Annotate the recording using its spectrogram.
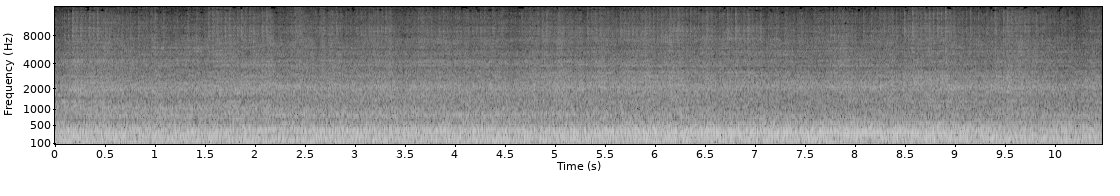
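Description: Shopping trolley wheels rolling over a tiled store floor, a steady low rumble with a faint steady hum underneath.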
